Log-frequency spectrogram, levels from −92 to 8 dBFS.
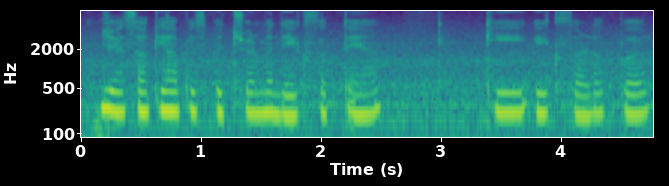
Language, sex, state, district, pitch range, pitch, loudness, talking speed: Hindi, female, Haryana, Rohtak, 210-225 Hz, 215 Hz, -14 LUFS, 165 wpm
